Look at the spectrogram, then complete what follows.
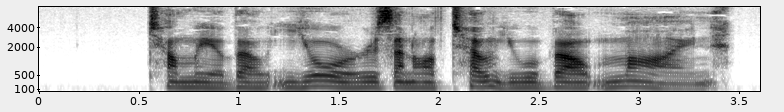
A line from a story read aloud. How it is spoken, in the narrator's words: he said through gritted teeth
